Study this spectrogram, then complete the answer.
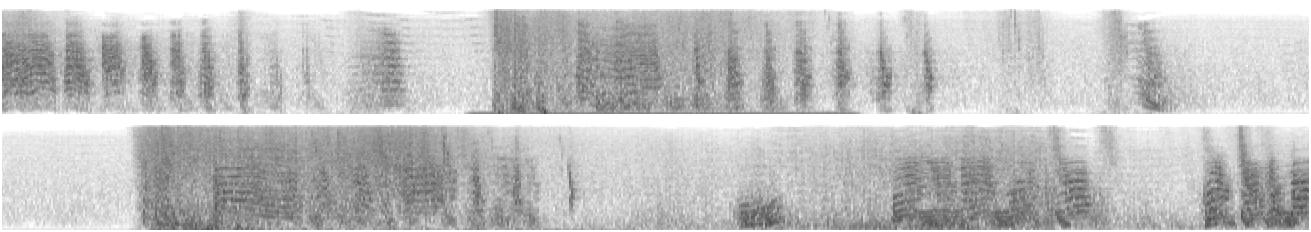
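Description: Prairie dogs chirp and squeak sharply.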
